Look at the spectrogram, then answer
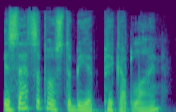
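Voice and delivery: high-pitched mock indignation; mock scowl. A narrator's reading. Woman answering a joking pickup line, mock-scowling. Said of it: "With a mock scowl, Felicia replied".

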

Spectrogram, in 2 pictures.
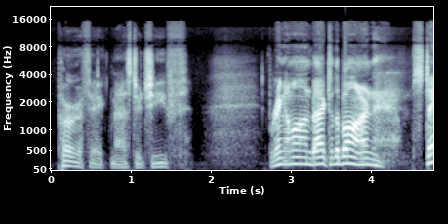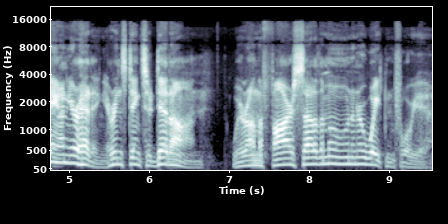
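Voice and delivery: put-on an old officer spinning it easy over the radio; drawling admiral. A narrator's reading. Voiced admiral over comm.

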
